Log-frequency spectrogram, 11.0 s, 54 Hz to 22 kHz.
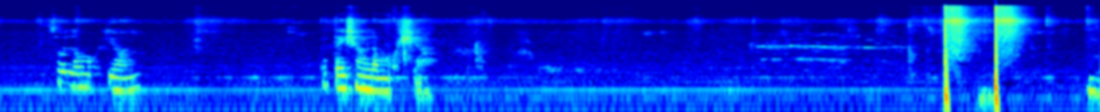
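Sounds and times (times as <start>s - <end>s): electric swatter snapping: 9.5s - 10.4s.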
